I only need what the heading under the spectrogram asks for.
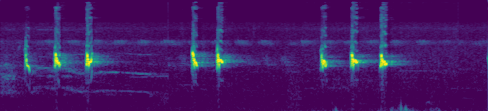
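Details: Yellow-vented bulbul calling in natural surroundings, forest style: sharp downslurred chirps given in groups of two or three, separated by pauses, with a faint low rumble.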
